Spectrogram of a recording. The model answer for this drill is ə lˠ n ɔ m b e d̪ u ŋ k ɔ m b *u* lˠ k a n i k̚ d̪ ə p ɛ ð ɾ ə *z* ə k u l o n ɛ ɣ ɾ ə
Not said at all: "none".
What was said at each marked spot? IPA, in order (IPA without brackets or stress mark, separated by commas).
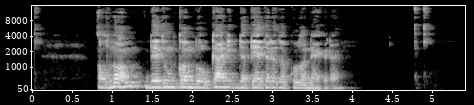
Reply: u, ð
